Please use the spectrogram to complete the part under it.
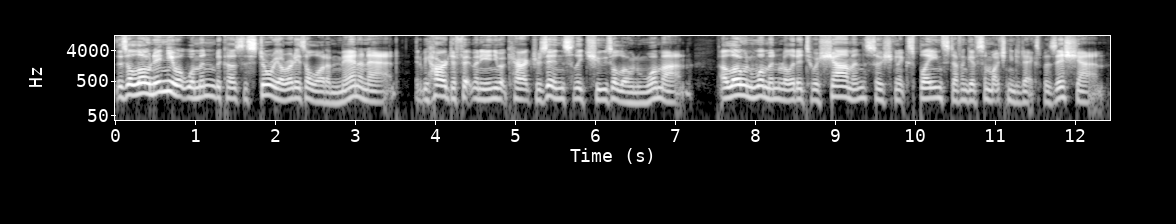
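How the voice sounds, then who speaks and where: Wry man with clear, slightly high voice. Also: brisk, no room sound. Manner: wry, dry asides. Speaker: reviewer, video host. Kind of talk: scripted review narration.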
